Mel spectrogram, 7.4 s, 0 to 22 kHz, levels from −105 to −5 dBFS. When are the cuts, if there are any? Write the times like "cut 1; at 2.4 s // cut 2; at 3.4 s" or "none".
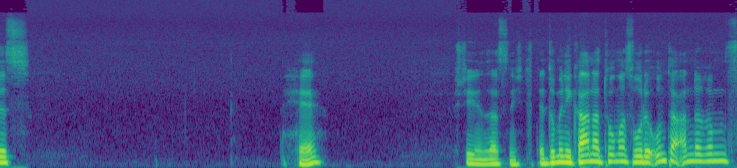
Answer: cut 1; at 5.3 s // cut 2; at 6.3 s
